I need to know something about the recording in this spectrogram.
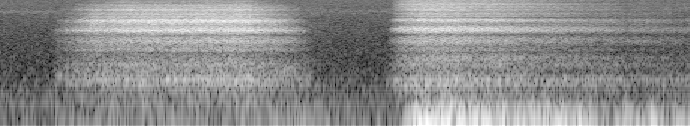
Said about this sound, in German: Und irgendwie sind ja allein schon so ein paar Atemzüge immer ganz heilsam, finde ich. Mal tief durchzuatmen ist immer irgendwie schon der erste Weg zur Heilung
